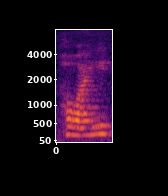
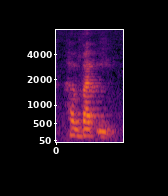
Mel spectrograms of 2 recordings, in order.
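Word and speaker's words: Hawaiʻi: For instance, Hawaii is actually pronounced Hawaii.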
